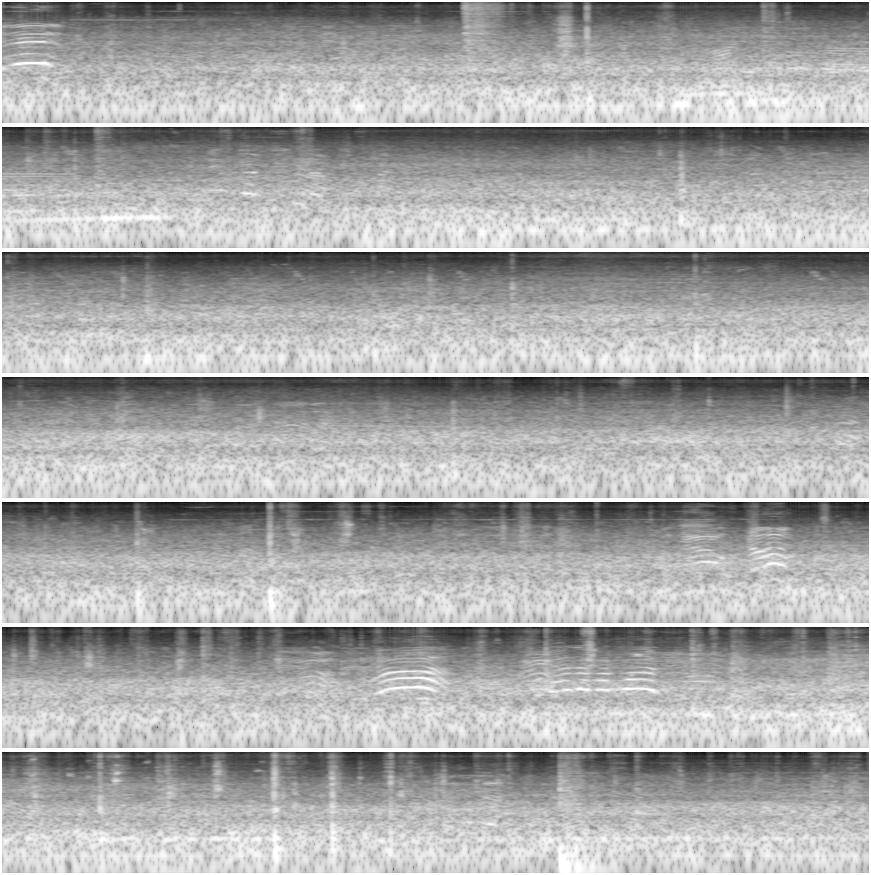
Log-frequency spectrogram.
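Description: Players' voices shouting and calling out during an outdoor basketball game, with a few louder calls near the middle and end. Underneath is steady road-traffic noise, with occasional sharp knocks.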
